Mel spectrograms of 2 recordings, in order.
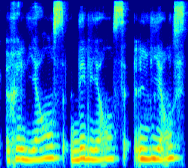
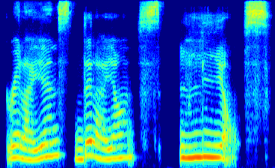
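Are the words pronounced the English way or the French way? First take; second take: French; English. First: The words are pronounced the French way. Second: The words are pronounced the English way.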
